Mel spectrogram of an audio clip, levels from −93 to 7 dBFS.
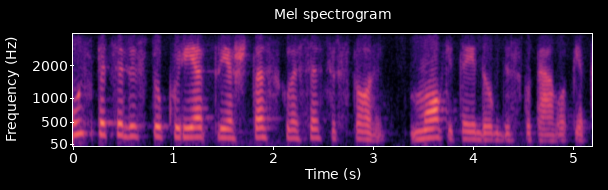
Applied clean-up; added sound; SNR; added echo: none; none; none; none.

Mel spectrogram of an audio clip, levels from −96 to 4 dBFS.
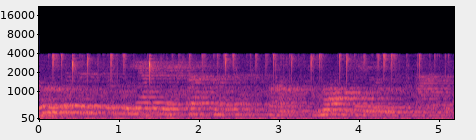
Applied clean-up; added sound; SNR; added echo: none; Sink (filling or washing); 4 dB; reverberation time 2.0 s.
